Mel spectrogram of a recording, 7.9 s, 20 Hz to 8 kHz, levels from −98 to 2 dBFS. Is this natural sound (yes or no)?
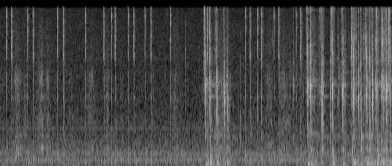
yes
